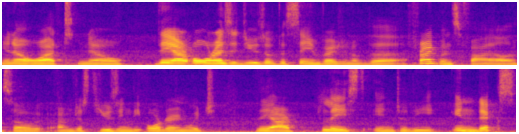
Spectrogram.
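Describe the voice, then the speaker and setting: Audible room echo surrounds a woman who speaks at a moderate pace with a very deep, low pitch. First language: Italian. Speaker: livestreamer working on translations of ancient poetry. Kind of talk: long unscripted solo livestream, thinking aloud. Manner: halting, frequent self-corrections; switches between English and Italian.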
